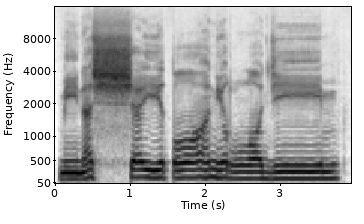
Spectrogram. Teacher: Jadi shin ini, apalagi dia bertasydid, tafasyinya itu harus ditahan dengan kuat, dengan aliran yang ada.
